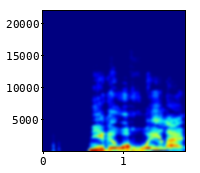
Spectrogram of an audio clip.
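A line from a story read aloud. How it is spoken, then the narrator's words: Shout from behind. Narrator (Chinese): 身后有人喊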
